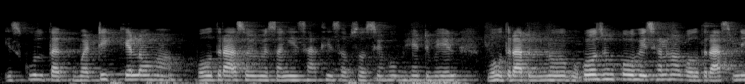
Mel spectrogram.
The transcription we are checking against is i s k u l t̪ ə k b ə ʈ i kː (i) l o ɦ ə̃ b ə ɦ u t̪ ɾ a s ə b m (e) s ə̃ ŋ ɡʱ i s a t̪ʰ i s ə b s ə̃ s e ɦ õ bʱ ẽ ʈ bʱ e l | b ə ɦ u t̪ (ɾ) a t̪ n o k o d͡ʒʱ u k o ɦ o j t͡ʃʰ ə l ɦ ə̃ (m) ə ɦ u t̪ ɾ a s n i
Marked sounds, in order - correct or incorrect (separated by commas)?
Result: incorrect, correct, correct, incorrect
